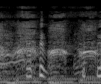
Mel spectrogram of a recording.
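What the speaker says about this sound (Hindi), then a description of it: "और ये रहा हम लोग का डक, डक पर भी डक" Ducks quacking at a free-range chicken farm, a few honking calls rising over a steady bed of outdoor farmyard noise, fairly near and moderately loud throughout.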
